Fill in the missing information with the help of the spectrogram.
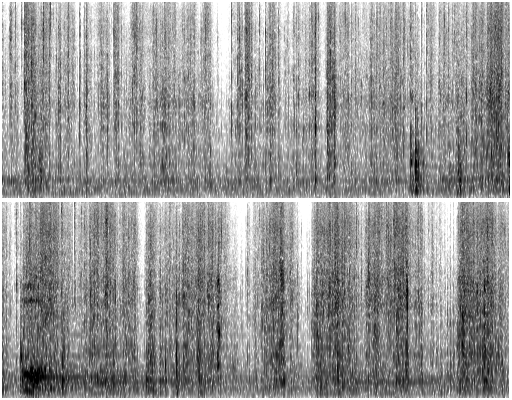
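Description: Plastic courier mailer bag crinkling and rustling in irregular bursts as it is torn open and handled, loudest about halfway through.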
